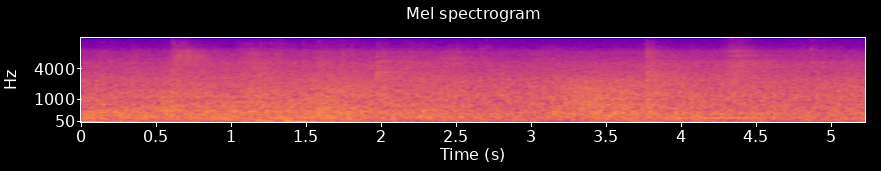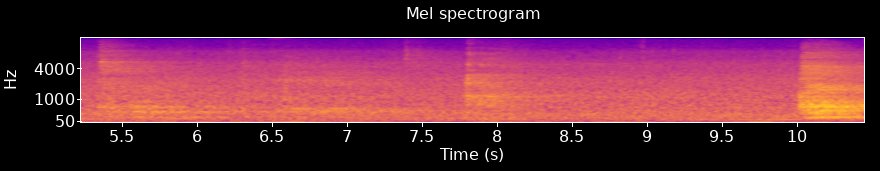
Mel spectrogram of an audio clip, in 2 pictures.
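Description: A middle-aged woman reads aloud calmly into a microphone in a reverberant hall.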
